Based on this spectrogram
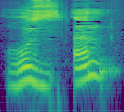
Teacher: عندنا بيقرأها بالإبدال سيدنا حفص، بيقرأ بضم الزاي وإبدال الهمزة واو وصلا ووقفا، هزوا كده، وبيقرأها بسكون الزاي مع الهمز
